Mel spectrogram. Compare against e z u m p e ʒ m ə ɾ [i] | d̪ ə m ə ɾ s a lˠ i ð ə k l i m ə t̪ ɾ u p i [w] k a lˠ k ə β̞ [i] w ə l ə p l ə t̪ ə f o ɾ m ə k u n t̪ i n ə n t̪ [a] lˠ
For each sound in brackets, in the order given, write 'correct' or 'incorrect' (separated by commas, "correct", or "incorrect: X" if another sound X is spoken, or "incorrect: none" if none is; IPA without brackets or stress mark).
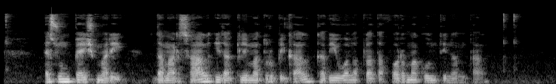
correct, incorrect: none, correct, correct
